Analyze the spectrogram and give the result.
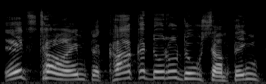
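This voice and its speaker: A woman's voice: fairly high pitch, moderate pace, darkish tone, close to an everyday voice. A woman voicing a chirpy, playful farm animal friend in a children's cartoon.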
